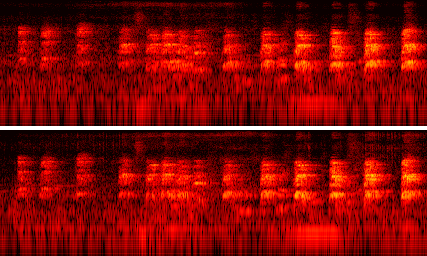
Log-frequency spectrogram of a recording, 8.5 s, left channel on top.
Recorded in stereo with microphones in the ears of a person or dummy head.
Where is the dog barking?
60° right (ahead or behind), 2.5 m.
